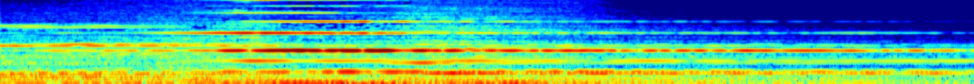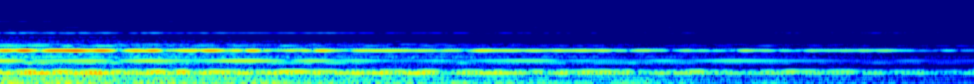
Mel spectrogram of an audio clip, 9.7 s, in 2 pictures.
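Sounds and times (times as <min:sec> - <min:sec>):
metal startup ambience: 0:00.2 - 0:05.8.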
